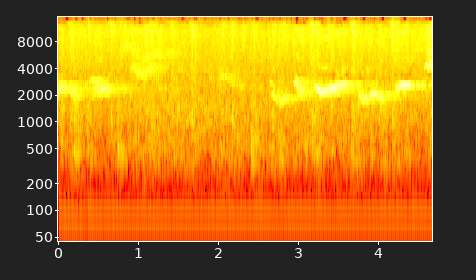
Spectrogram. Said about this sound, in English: the sound of a bird's dawn chorus. Birds sing out like this in the early hours of the morning to let everyone know that they've made it through the night.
